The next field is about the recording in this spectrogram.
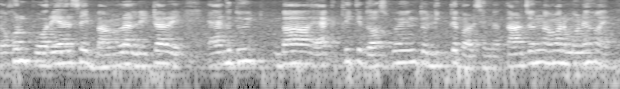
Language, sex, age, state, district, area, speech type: Bengali, male, 60+, West Bengal, Jhargram, rural, spontaneous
